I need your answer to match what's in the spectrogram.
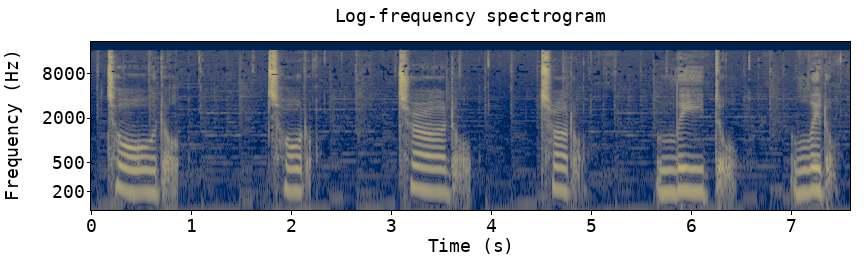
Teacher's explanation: If you want to sound more like American, you might want to replace the T sound with a soft D sound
